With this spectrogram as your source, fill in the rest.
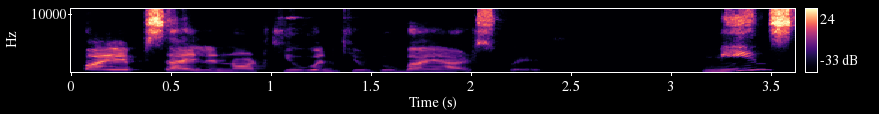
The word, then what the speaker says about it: Epsilon: is this this symbol this means this is pronounced as Epsilon okay this is what is meant by the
